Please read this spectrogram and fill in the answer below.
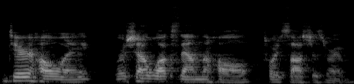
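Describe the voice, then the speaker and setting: A man's voice: mid-range voice, lively intonation, a little fast, sharp tone, poor audio. A man reading stage directions aloud as narrator of a screenplay table read.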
